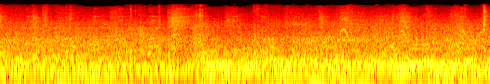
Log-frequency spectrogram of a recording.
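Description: A car engine running with a steady rumble that echoes around a concrete underground car park, with scattered sharp clicks over it.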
